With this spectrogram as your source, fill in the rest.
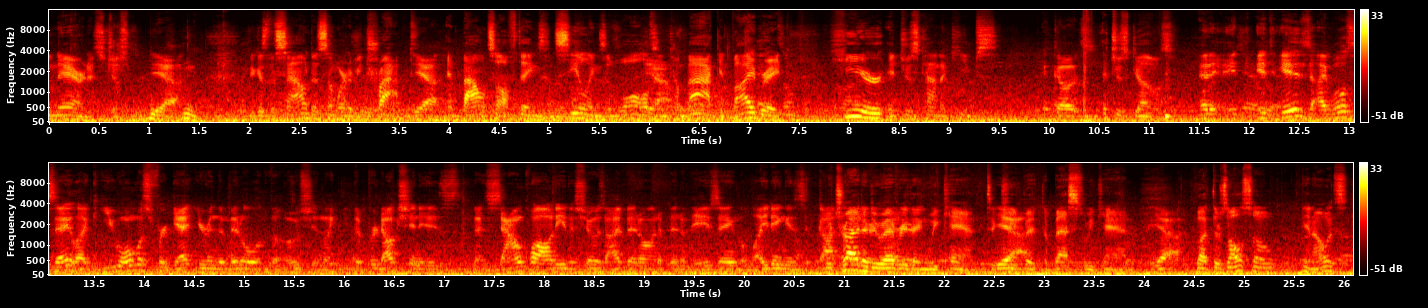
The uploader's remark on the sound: Boston Boat Cruise. The audio of this episode is not the best as we recorded outside on the water with wind and planes flying over head. I did my best to clean it up.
